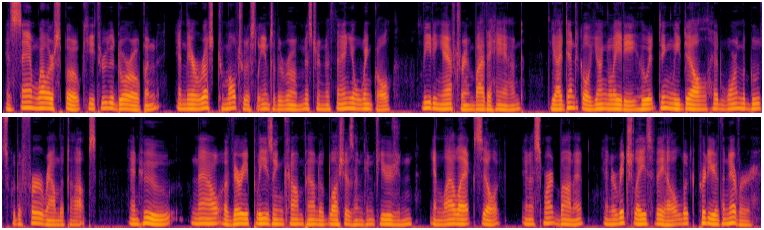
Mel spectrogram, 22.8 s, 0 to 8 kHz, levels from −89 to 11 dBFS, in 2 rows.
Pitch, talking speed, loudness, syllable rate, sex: 120 Hz, 185 wpm, -16 LUFS, 4.9 syllables/s, male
